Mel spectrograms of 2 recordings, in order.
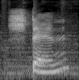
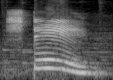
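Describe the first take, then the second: First: The E is short and clipped. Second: The E is long and the H silent. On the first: The speaker calls it wrong. "also not like sten" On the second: The speaker calls it right. "with a long E and without the letter H"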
